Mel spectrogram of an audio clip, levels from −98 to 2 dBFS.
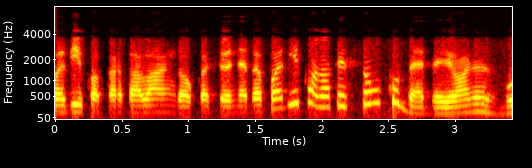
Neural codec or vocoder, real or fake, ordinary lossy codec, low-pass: none; real; MP3, 48 kbps; 7.2 kHz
